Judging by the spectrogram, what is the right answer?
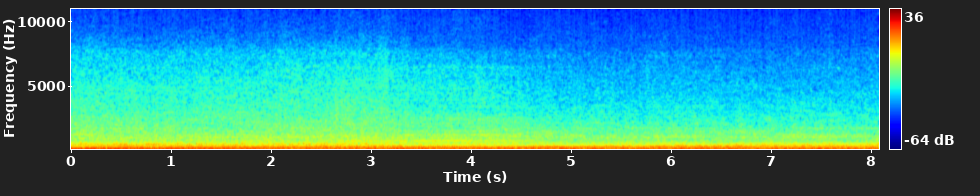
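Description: Motorboat engine running steadily at cruising speed with the boat planing, over the rush of water along the hull.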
